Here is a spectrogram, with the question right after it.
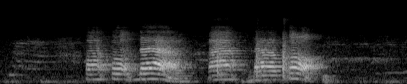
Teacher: Ujung lisan dengan pangkal gigi seri atas.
